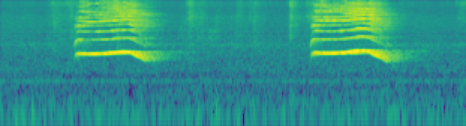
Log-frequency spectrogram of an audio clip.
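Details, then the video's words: Asian koel perched high in a treetop on a breezy day, giving two clear, loud whistled notes, each swelling and then sliding down, spaced about one and a half seconds apart over a quiet background hum. "কোকিলের মেঠো সুর"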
